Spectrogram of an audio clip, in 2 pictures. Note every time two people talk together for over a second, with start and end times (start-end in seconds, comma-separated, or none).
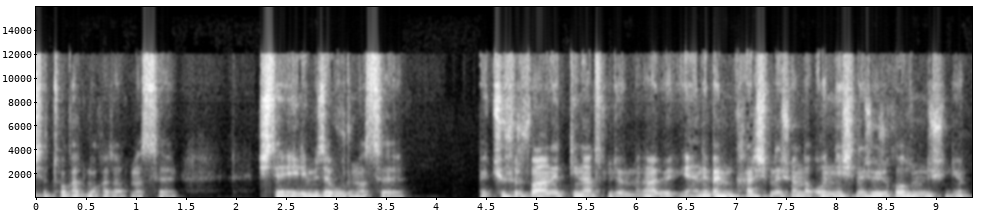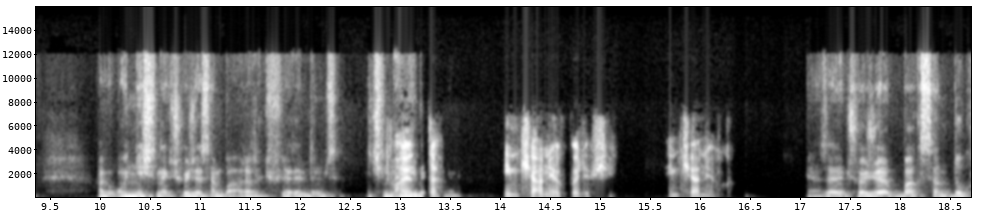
none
